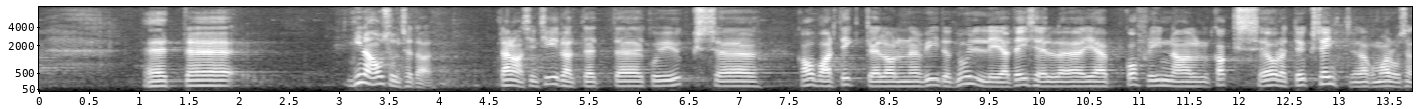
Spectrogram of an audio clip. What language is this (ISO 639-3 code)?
est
